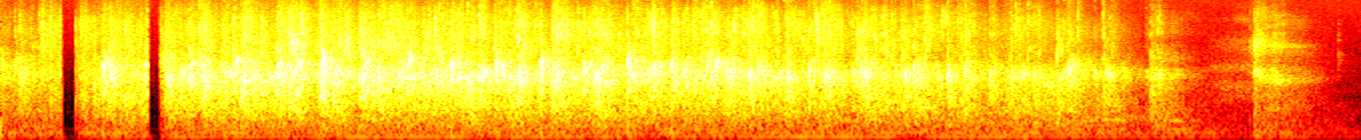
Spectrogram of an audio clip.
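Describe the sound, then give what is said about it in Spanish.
A church audience breaks into sustained applause for God, a dense crackle of many hands clapping steadily for about seven seconds before thinning out and fading, with no one speaking over it. “¿Puedes dar un aplauso a Dios?”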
